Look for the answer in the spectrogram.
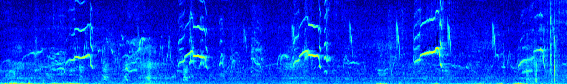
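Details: Eurasian coot, Tablas de Daimiel and Villarrubia wetlands, La Mancha, Spain: repeated sharp, arched whistled calls every two seconds or so, some rising steeply, with intermittent low rumbles between them.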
